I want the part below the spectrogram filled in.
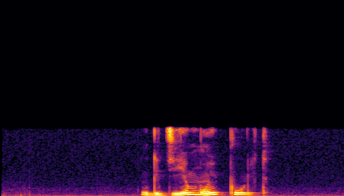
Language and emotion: Russian, neutral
